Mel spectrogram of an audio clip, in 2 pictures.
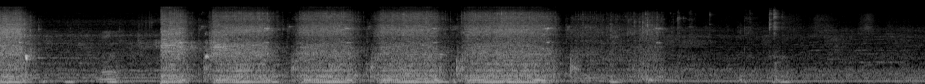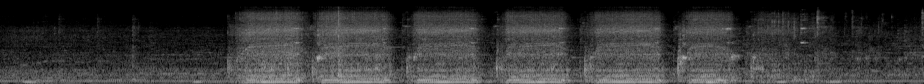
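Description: Industrial lockstitch sewing machine stitching through fabric backed with thin foam, running in a series of short bursts of about a second each, with a quieter gap of several seconds in the middle.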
